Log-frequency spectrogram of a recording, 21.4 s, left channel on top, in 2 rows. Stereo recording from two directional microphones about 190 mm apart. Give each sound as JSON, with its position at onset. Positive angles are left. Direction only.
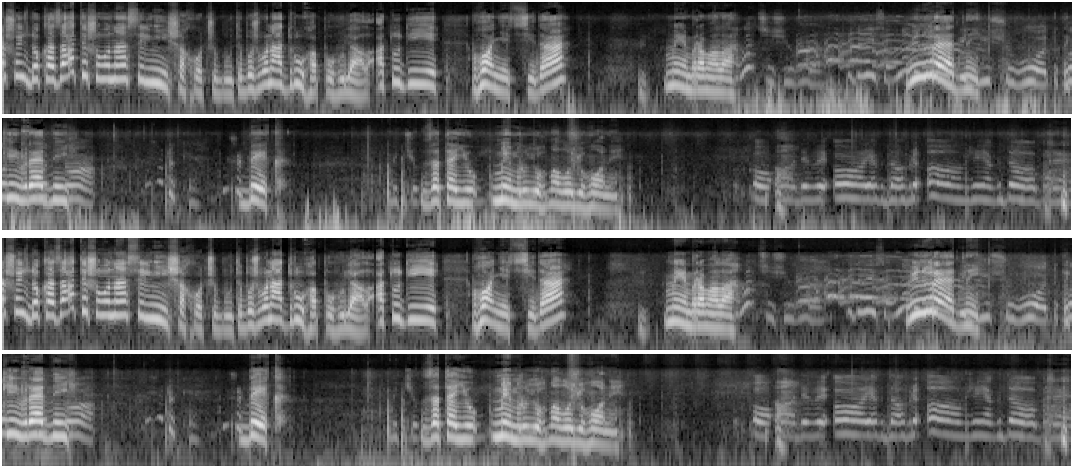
{"t": 0.0, "sound": "speech", "side_deg": 25}
{"t": 6.6, "sound": "speech", "side_deg": 5}
{"t": 9.0, "sound": "speech", "side_deg": 15}
{"t": 10.3, "sound": "speech", "side_deg": 45}
{"t": 10.8, "sound": "speech", "side_deg": -5}
{"t": 11.1, "sound": "speech", "side_deg": 5}
{"t": 13.1, "sound": "speech", "side_deg": 0}
{"t": 14.9, "sound": "speech", "side_deg": 15}
{"t": 18.4, "sound": "speech", "side_deg": 10}
{"t": 18.7, "sound": "speech", "side_deg": 65}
